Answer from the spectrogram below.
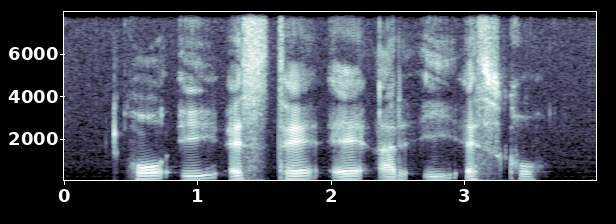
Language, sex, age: Norwegian, male, 21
